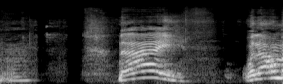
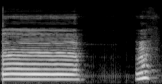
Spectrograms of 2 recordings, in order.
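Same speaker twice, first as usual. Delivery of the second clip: normal talking voice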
